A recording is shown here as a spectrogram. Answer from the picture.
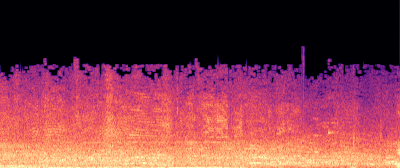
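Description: Basketball arena crowd noise with music over the arena's PA; the music's deep bass stops about two and a half seconds in.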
